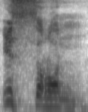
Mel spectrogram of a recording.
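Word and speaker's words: إصرا: حمزہ صاد زیر اس، اب یہاں پر کیا کرتے سین، حمزہ سین زیر اس پڑھ رہے ہوتے ہیں، اسرن، سیڑھی کے بعد نکالتے ہیں، سین پڑھتے ہیں، یہ تلفظ غلط پڑھتے ہیں، یہ صاد ہے، حمزہ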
